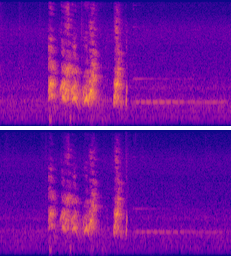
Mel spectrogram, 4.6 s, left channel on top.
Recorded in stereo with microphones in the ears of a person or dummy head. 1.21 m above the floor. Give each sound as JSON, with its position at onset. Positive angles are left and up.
{"t": 1.0, "sound": "a dog barking", "side_deg": 30}
{"t": 2.7, "sound": "a clink", "side_deg": 30}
